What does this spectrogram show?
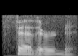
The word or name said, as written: feathered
